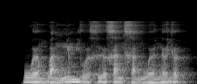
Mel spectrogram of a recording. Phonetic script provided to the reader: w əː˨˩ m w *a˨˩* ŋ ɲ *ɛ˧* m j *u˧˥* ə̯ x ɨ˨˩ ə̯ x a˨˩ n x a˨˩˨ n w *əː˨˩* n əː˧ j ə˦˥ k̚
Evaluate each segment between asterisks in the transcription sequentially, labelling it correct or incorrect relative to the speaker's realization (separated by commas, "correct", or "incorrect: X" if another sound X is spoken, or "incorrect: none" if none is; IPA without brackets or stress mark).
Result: correct, correct, incorrect: u˨˩˨, correct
